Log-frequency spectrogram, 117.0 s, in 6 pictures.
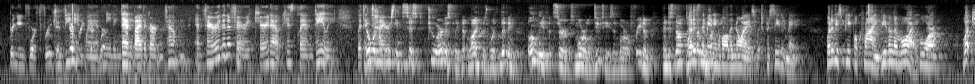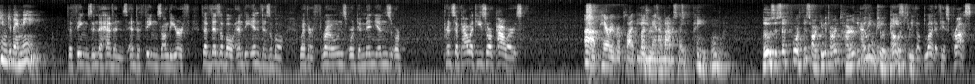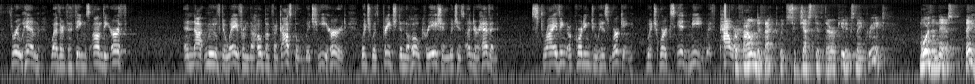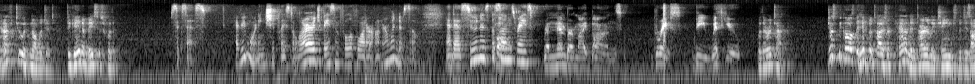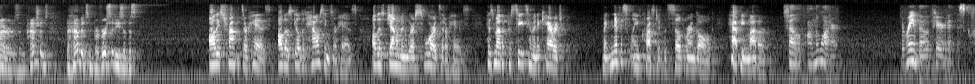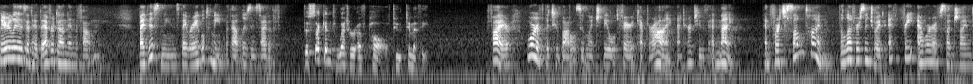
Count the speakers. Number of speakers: four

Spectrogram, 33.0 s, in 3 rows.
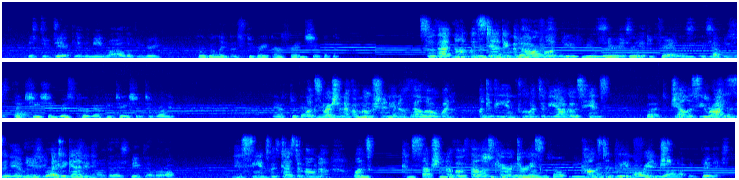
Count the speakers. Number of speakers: three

